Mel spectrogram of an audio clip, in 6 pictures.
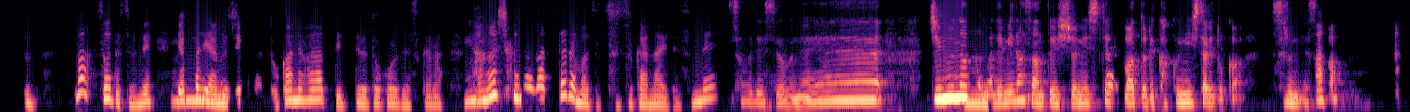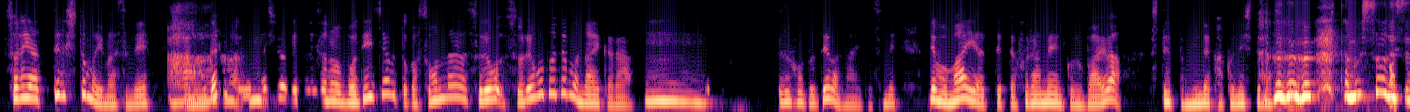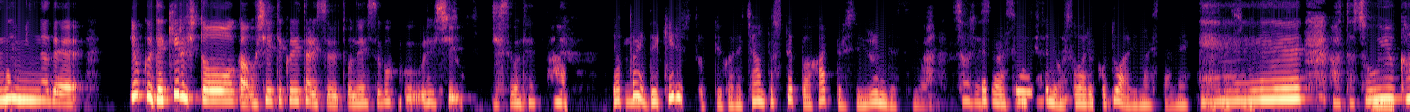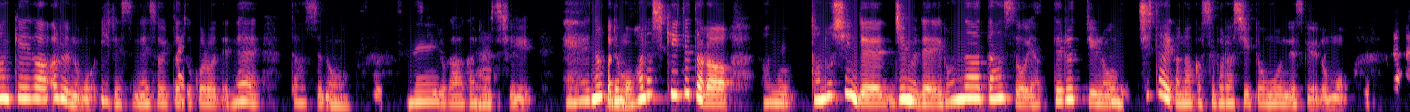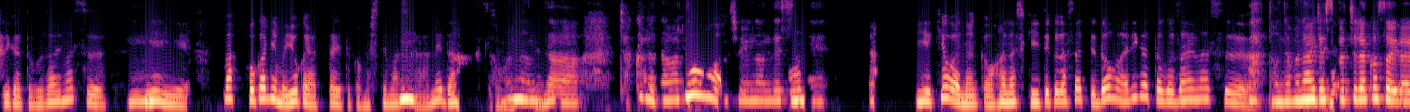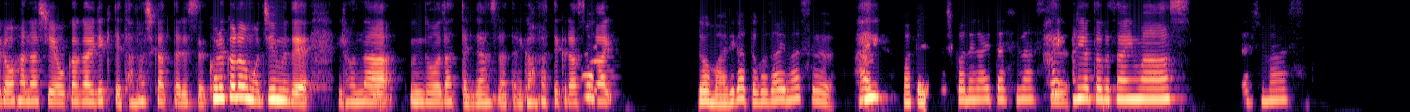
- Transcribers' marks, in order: other background noise; other noise; chuckle; laughing while speaking: "嬉しいですよね"; unintelligible speech
- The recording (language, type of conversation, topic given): Japanese, advice, ジムで他人と比べて自己嫌悪になるのをやめるにはどうしたらいいですか？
